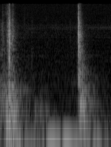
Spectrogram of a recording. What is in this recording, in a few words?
Driver S Door Open Mono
